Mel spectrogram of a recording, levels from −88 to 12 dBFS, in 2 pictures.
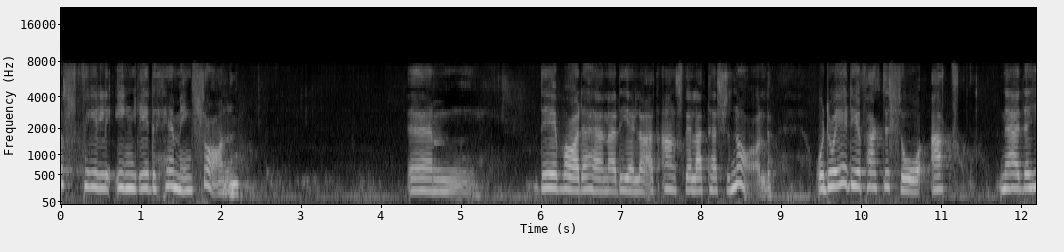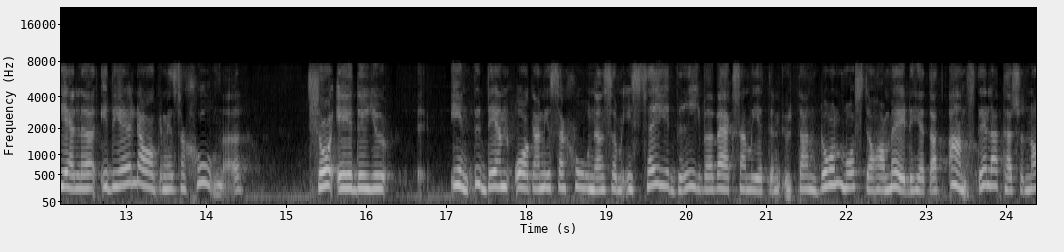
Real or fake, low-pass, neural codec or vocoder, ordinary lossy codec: fake; none; codec, 16 kHz, 2 kbps, X-Codec, HuBERT features, trained on LibriSpeech; none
